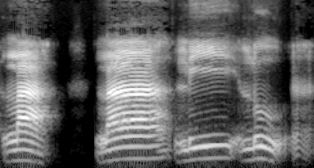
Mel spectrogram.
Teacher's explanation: Jadi nempelnya memang tidak di gusi karena gusi itu kan untuk huruf ta, huruf dal dan huruf th. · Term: lam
